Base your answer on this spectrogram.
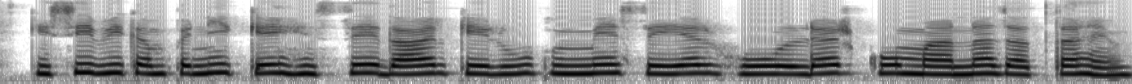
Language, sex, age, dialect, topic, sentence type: Hindi, female, 18-24, Awadhi Bundeli, banking, statement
